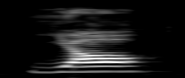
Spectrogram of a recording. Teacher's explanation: 여는 먼저 이를 소리 내다가 바로 이어서 어를 소리 내며 발음합니다. 이와 어를 순서대로 빠르게 말해요.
